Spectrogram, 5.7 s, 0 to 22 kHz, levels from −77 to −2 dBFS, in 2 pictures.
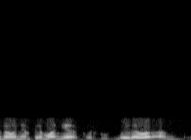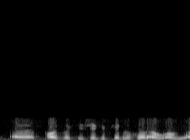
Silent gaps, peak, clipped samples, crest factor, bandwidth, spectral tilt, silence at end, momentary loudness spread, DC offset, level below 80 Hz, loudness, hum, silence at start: none; -10 dBFS; under 0.1%; 18 dB; 3.8 kHz; -8.5 dB/octave; 0 s; 14 LU; under 0.1%; -74 dBFS; -28 LUFS; none; 0 s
